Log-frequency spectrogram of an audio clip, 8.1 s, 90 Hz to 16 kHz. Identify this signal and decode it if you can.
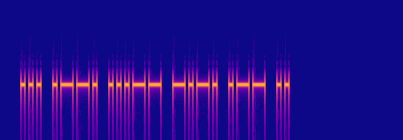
Morse code, heard as a keyed tone, about 15 wpm, 700 Hz. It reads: SP3CWI
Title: DXCC-100 Call Signs - 6 Characters - 15wpm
